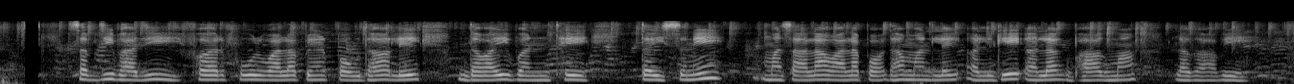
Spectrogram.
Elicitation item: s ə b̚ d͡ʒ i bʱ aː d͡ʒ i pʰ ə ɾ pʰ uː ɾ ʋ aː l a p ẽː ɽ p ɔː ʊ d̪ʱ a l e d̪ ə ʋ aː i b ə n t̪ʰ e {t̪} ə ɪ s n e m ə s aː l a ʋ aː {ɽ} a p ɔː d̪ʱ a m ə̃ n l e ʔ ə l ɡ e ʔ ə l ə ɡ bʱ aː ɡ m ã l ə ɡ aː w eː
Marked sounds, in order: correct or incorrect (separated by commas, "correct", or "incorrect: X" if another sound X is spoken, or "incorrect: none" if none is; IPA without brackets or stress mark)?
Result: correct, incorrect: l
